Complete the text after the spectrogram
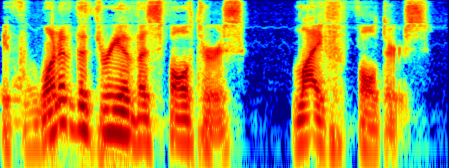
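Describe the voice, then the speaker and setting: Audio drama: male actor as an ancient embodiment of fear, grandiose and troubled, forceful edge, dry recording. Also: on the low side, big pitch swings, unhurried, no room sound, full character voice. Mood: distressed, indignant. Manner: formal, grandiose, theatrical.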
